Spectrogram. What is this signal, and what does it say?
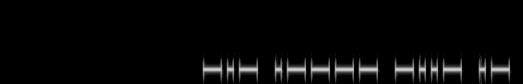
Morse code, heard as a keyed tone, about 20 wpm, 700 Hz. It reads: K1XA
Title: USA Call Signs - 4 Characters - Repeated 2x - 20wpm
